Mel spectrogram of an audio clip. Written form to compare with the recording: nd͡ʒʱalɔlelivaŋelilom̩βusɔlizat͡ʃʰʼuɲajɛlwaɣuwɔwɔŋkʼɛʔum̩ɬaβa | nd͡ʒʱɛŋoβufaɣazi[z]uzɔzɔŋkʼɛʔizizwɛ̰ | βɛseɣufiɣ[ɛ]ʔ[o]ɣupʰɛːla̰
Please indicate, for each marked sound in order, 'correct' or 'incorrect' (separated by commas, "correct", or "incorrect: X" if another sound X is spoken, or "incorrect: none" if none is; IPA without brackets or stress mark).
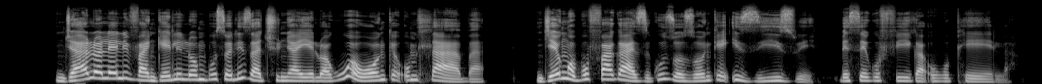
incorrect: ɣ, incorrect: a, incorrect: u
